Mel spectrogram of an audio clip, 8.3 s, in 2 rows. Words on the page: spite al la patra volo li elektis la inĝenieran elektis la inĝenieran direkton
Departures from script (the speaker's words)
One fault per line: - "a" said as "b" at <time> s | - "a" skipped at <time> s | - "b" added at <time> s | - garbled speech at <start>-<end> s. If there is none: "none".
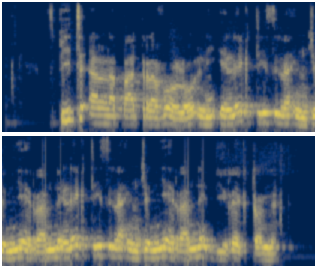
none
